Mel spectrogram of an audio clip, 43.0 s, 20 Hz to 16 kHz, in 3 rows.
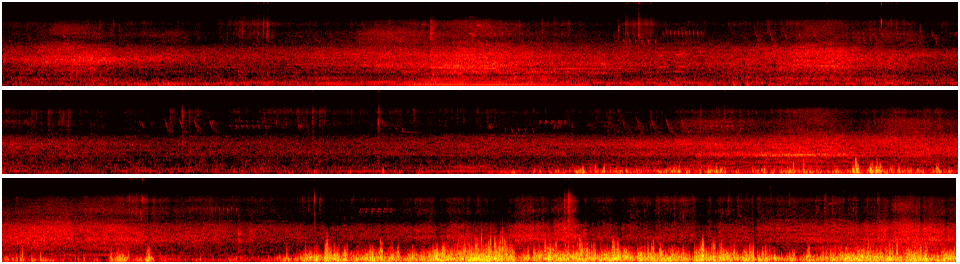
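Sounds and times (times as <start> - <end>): whirring wingbeats: 0.1 - 43.0
birds calling: 0.7 - 28.4.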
